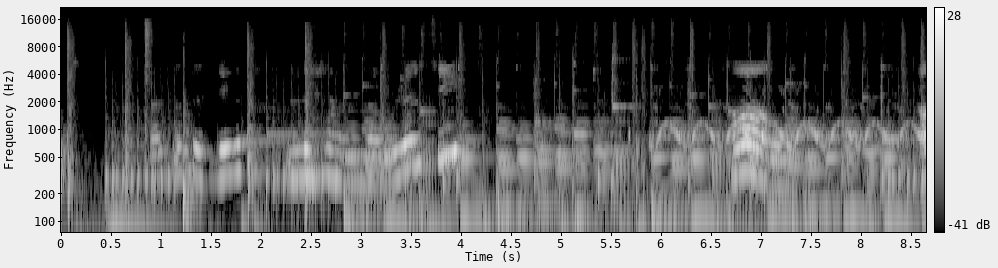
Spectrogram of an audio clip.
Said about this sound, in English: How can you turn on the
